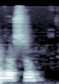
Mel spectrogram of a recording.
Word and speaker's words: Dossou: Bonaventure Dossou.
